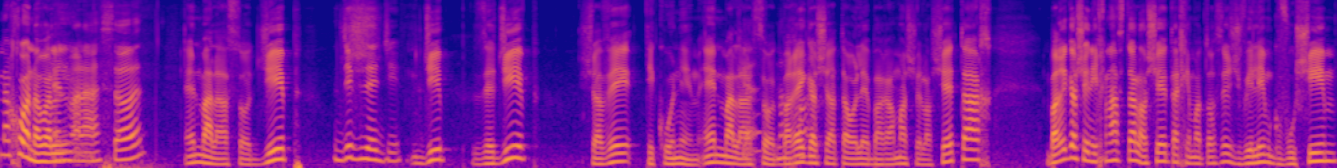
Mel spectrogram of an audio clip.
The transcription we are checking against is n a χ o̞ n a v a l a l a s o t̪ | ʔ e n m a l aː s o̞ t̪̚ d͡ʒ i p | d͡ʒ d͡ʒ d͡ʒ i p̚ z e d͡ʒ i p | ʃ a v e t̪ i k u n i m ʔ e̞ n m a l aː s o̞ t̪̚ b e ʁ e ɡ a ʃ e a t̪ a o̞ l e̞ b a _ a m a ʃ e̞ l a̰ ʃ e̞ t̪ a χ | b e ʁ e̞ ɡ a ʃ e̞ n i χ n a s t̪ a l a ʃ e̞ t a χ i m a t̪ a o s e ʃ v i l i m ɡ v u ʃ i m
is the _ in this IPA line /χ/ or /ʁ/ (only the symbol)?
ʁ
